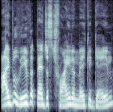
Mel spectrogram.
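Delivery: plain reading voice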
